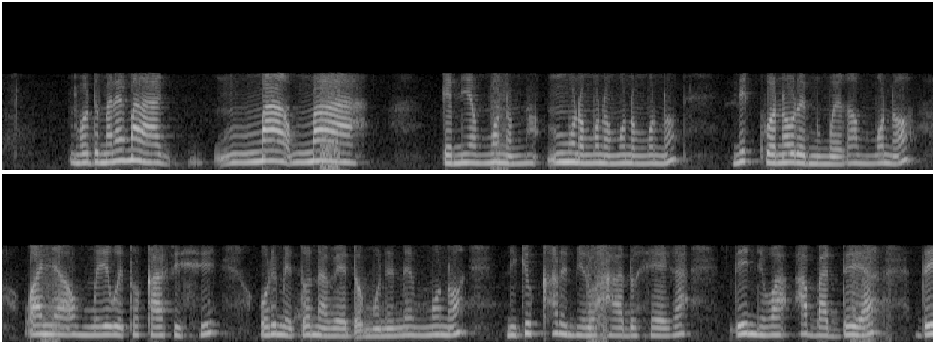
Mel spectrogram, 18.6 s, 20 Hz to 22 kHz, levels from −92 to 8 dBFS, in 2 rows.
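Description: Speech runs throughout as muffled, narrowband audio with scratchy s sounds and a granular hiss, the sound of the Bluetooth CVSD headset codec, which fits a 64 kbps link that passes nothing above 4 kHz. Brief rushing, crackly bursts without loud clicks at 3.17–3.36, 4.88–5.06, 9.69–9.88, 15.14–15.36 and 17.79–18.21 s are bit errors on a Bluetooth voice link, with a few percent of bits flipped.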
